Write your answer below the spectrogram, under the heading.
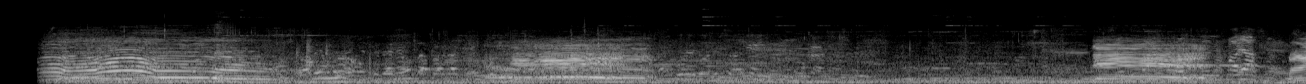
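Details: Wild bulls at a cattle fair in Tabira, Pernambuco, Brazil, on 6 April 2022: loud drawn-out harmonic moos and bellows, several overlapping, one rising then falling near the start and another burst near the end, amid crowd noise.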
